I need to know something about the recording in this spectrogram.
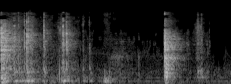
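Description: A run of sharp clacks of Go stones being set down and slid on a Go board. The loudest comes at the start, with another about a second and a half in.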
